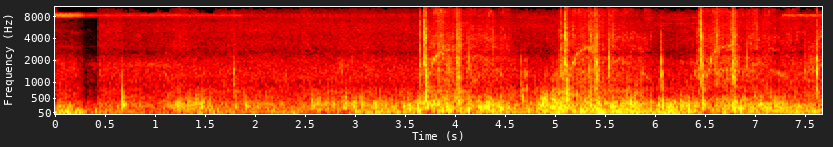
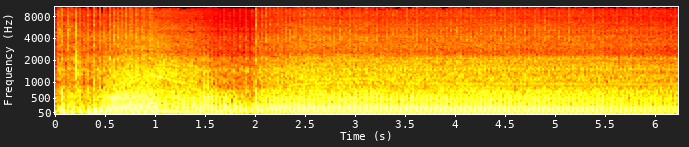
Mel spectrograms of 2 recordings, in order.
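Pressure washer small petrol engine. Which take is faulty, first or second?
first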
